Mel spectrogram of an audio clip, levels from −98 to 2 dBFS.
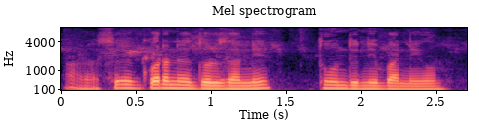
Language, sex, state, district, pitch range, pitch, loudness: Chakma, male, Tripura, Dhalai, 135-155 Hz, 140 Hz, -17 LUFS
